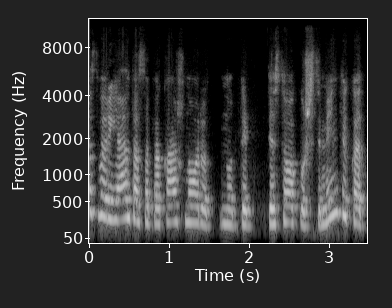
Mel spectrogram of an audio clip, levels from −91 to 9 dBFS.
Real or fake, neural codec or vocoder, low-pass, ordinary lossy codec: real; none; 10.8 kHz; AAC, 64 kbps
